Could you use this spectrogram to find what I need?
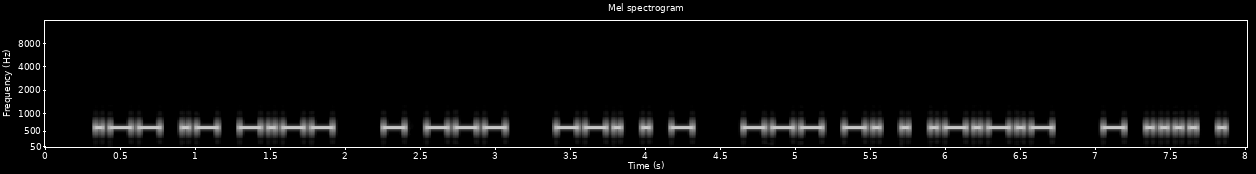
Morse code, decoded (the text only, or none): WAY TO GET ONE. THE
